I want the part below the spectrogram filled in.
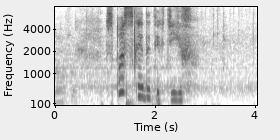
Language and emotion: Russian, sad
